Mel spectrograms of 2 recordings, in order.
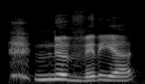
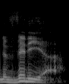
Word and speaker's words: Nvidia: Nvidia oh no Nidia it sounds like an African country yeah when you say it wrong maybe you've heard of something called Nvidia it sounds like a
